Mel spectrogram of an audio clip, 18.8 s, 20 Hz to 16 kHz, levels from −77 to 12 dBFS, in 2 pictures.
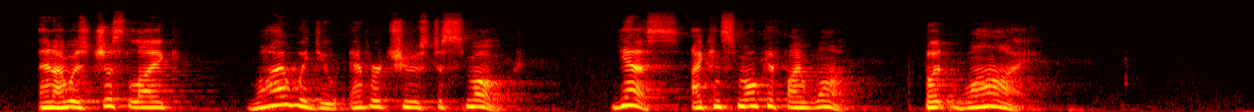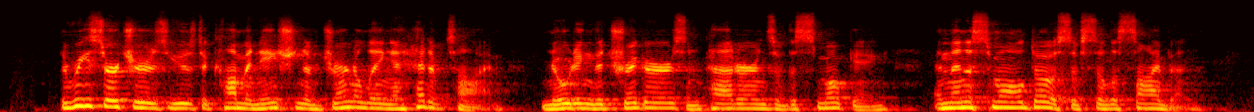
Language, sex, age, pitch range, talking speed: English, male, 50-69, 135-180 Hz, 145 wpm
